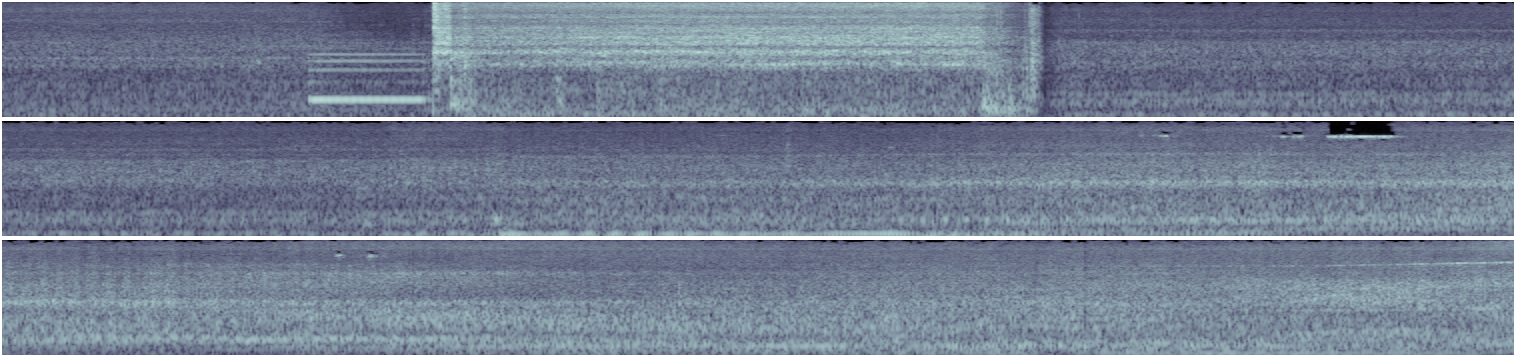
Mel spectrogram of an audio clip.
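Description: Diesel railcar standing at a station, engine running. A short electronic tone sounds, then a loud hiss of air as the pneumatic door works, cut off abruptly. The diesel engine then throttles up and the railcar pulls away past the platform, its engine drone swelling.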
